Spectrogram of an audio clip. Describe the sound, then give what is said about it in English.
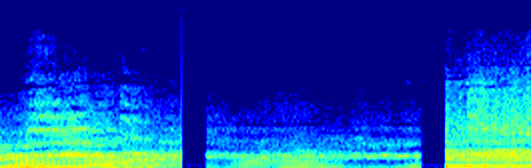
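Loud sounds of expensive cars being driven and wrecked: tires squeal and an engine whines in sustained, shifting tones, broken into three abrupt bursts separated by brief silences. No one speaks. “Let's go back to fucking up expensive cars.”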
